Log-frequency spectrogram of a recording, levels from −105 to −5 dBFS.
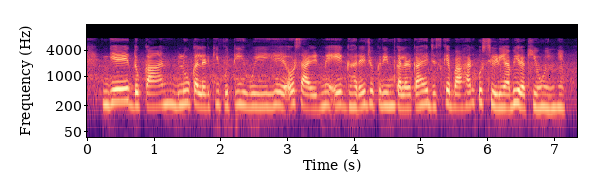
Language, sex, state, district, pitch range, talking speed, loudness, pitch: Hindi, female, Rajasthan, Churu, 195-225 Hz, 220 wpm, -16 LUFS, 205 Hz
